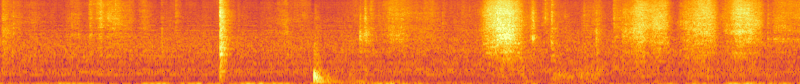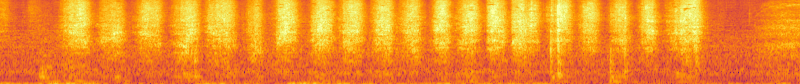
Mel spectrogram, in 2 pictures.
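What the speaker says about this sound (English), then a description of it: "this is going to use a lot of sandpaper." Hand sanding with sandpaper: scattered scrapes at first, then a steady run of quick, rhythmic back-and-forth strokes, close and fairly quiet, with no talk.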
